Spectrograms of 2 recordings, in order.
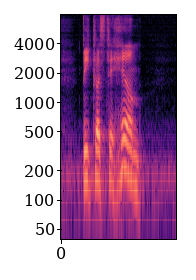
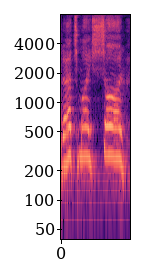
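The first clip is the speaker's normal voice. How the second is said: high, drawn-out mock cheer; proud dad yelling; 10 semitones higher, much slower than usual. Dad cheering his son at a standing ovation, mock yell. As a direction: stretch it out like a distant proud yell. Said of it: "He's yelling".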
